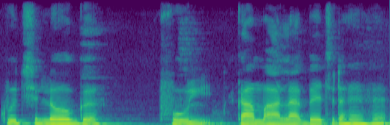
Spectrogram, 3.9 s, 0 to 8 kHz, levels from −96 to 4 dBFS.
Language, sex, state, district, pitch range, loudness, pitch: Hindi, male, Bihar, Patna, 125-135 Hz, -15 LUFS, 135 Hz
